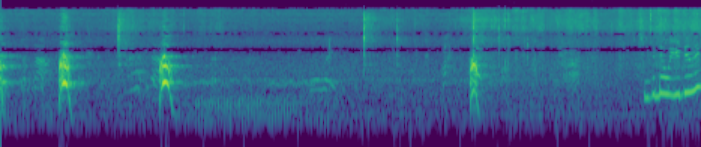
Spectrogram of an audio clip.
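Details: Pet dog that rarely barks, indoors: three short sharp barks spread over several seconds, with a person talking to her between and a whining yelp near the end.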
